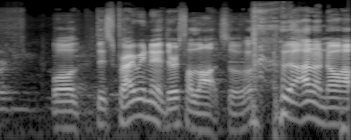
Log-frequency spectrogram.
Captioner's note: laughs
